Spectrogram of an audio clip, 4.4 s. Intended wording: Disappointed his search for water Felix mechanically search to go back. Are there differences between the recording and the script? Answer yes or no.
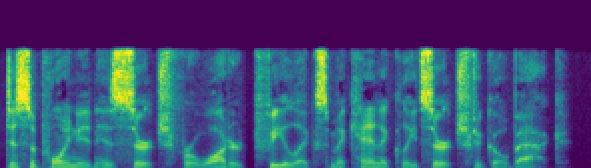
no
